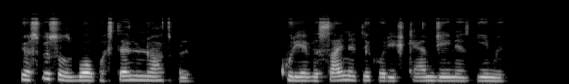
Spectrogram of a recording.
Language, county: Lithuanian, Vilnius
